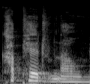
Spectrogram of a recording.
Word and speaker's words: 가버나움: 하는 이말 자체에 있습니다 가버나움 히브리 식으로 발음하면 카페르나움 있니다 카페르 동네라는 뜻이고 나음은 위로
